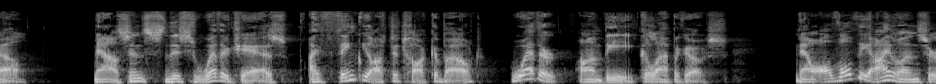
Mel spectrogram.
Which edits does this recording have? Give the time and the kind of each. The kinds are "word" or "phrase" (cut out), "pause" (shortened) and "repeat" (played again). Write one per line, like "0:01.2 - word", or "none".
0:01.9 - word
0:03.6 - word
